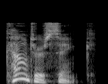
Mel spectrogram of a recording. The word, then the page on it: countersink: British English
